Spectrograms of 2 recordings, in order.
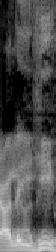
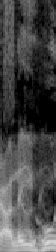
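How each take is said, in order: First: The word ends with an 'i' vowel. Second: The word ends with an 'u' vowel. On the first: This is the form expected by general grammar rules. "बल्कि अलैही होता है" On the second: This is the traditional recited form, differing from usual grammar. "अलैहु नहीं होता"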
